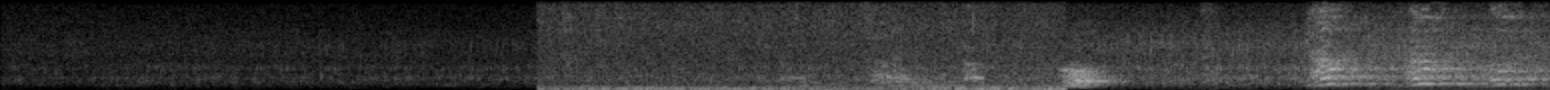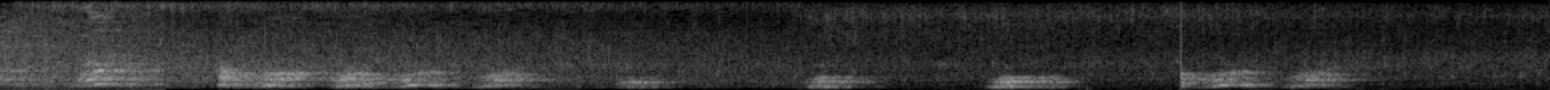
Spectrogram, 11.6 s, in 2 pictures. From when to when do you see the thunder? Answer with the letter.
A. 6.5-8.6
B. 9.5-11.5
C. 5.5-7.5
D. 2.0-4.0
D.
